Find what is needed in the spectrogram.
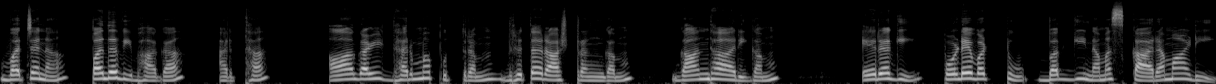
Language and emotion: Kannada, neutral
